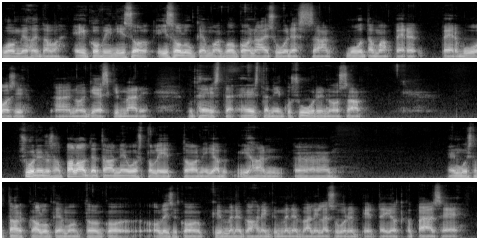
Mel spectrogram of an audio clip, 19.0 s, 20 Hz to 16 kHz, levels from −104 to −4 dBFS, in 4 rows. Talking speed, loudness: 125 wpm, -31 LUFS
